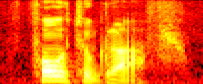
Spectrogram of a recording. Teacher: We stress on pho. We place a strength or force on the first syllable and we go easy on the rest of the word. We say photograph.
